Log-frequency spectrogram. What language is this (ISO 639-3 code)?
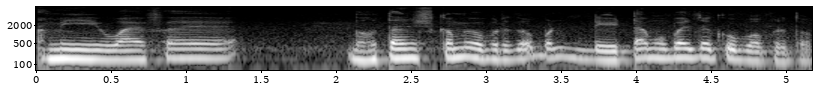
mar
